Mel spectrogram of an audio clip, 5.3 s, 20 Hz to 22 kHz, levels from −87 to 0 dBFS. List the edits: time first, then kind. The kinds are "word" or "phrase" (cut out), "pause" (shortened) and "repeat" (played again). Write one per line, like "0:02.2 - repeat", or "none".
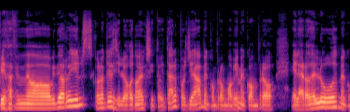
0:01.7 - word
0:02.0 - word
0:03.6 - word

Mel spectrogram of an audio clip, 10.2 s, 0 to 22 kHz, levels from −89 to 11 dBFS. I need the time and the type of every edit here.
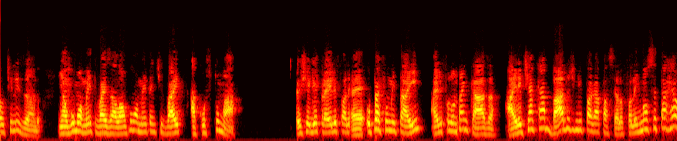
0:01.9 - phrase
0:02.8 - pause
0:05.2 - word
0:06.4 - pause
0:06.8 - word
0:07.5 - pause

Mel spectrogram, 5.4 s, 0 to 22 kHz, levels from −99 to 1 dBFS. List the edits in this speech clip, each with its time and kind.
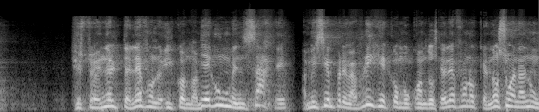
0:02.0 - word
0:02.9 - pause
0:04.4 - phrase

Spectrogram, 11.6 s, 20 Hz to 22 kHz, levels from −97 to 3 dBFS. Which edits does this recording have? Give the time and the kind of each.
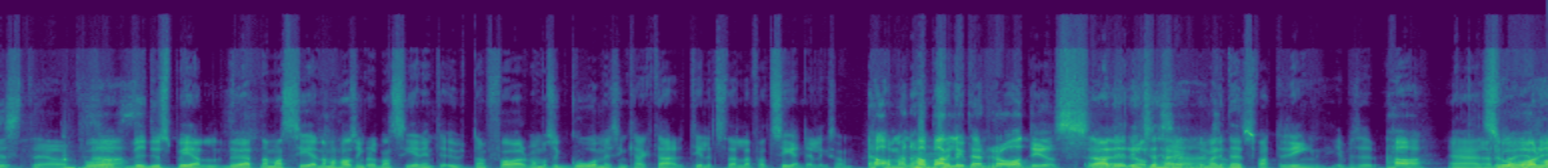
0:02.8 - word
0:09.3 - word

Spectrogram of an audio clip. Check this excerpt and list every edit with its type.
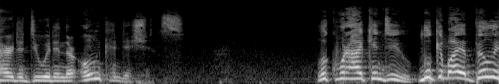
none

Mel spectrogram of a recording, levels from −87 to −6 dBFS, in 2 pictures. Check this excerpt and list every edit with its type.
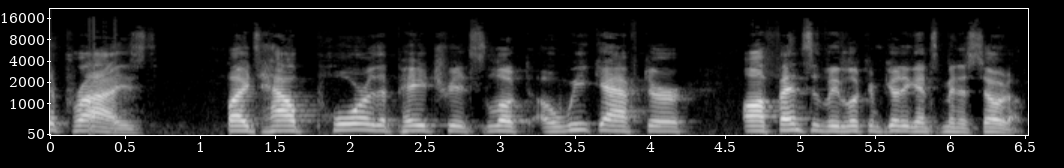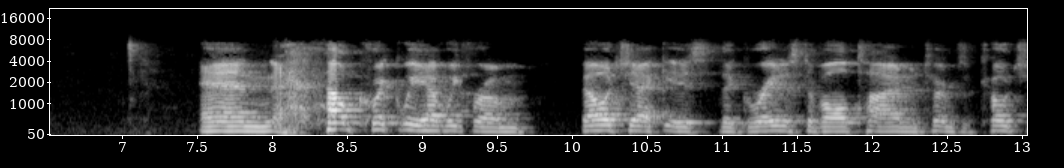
0:01.3 - word
0:05.6 - word
0:09.3 - word

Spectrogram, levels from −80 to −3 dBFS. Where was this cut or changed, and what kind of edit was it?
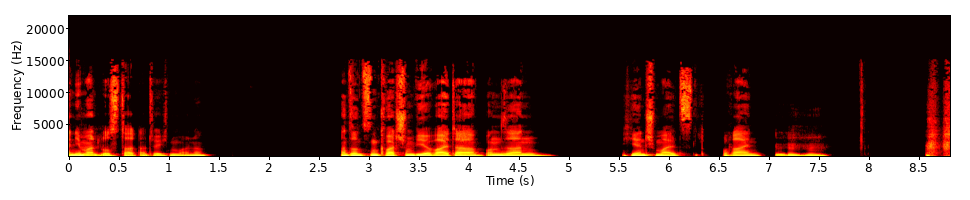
0:04.2 - phrase

